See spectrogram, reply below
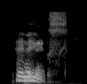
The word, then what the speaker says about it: Penix: Penix.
